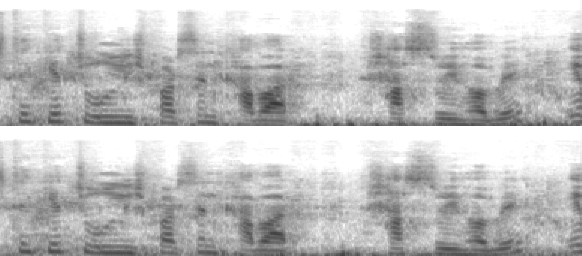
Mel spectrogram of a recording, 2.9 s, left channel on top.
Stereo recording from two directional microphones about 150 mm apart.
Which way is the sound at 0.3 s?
20° left (ahead or behind).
